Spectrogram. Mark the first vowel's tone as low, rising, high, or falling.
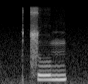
high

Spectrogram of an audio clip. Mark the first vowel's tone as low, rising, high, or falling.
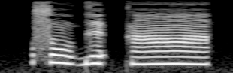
falling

